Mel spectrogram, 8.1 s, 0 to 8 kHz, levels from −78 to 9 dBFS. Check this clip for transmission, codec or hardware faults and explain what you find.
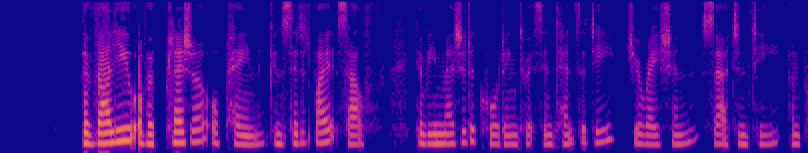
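Two faults are present, both tied to the microphone input. The sound passes through a G.722 call path at what sounds like 64 kbps, with nothing above 8 kHz.

Microphone overload occurs twice. The first runs from 0.84 to 1.42 s, ending just before "of a". It pushes about 5 dB past the converter's limit, with a few percent of samples flattened. The second is brief, 1.76 to 1.80 s, right after "of a". It is about 2 dB over, with a similar small share clipped. The likely cause is input volume set too high. The loudest peaks hit the converter's ceiling and their tops are sheared off. That adds a harsh, crackling edge to those stretches.

A microphone volume step-down follows at 1.86 s, between "of a" and "or pain considered by". The level drops by about 8 dB in one step. Both the speech and the background fall together. 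This likely comes from the call software reacting to the clipped peaks and cutting the device's input volume. It sounds like an abrupt drop, as though the speaker suddenly moved away from the microphone.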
